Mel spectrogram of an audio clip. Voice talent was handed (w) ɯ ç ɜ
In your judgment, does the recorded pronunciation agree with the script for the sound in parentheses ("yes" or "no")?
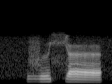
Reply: no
